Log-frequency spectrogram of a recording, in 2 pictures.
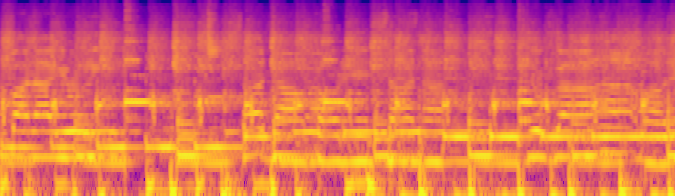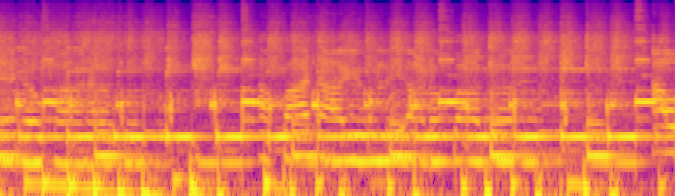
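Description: Live jaipong band music played loud over a PA: dense percussion with low drum hits keeping a steady beat under melodic instruments, with one long held note through the middle.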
